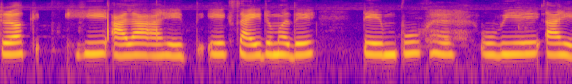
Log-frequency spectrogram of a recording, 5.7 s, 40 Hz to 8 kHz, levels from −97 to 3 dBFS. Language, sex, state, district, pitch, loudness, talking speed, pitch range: Marathi, female, Maharashtra, Gondia, 265 Hz, -16 LUFS, 115 wpm, 255-275 Hz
